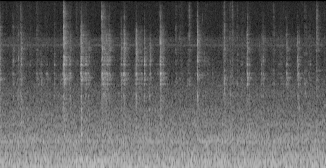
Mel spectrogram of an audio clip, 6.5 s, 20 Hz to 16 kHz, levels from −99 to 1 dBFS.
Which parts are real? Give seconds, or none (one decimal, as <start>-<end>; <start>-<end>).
0.0-6.5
